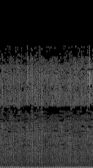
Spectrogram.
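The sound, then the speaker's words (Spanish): A motorcycle carrying a rider and a passenger rides through water, its engine droning steadily beneath a constant broad hiss of spray, with no voices. “Venimos en moto, dale despacio que me vas a mojar todo el culo.”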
